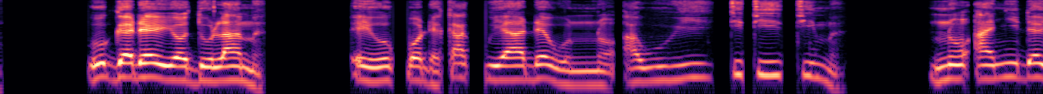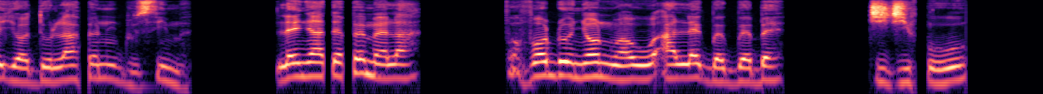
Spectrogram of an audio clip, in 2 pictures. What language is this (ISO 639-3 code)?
ewe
